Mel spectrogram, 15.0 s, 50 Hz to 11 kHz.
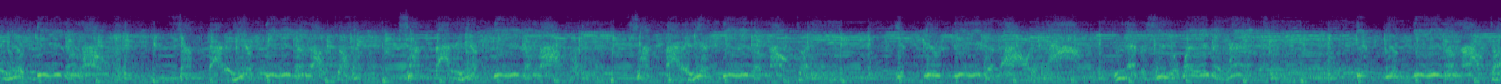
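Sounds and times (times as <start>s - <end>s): band playing: 0.0s - 15.0s
voices singing and crying out: 0.0s - 15.0s.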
